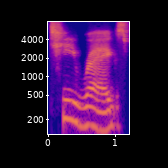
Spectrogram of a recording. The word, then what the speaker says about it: Tregs: Known as Tregs, pronounced T-regs, these cells exert a calming influence over the aggressive, bloodthirsty members of the immune system's rank.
